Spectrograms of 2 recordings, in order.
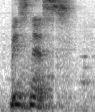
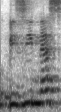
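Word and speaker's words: business: जैसे बिजनेस, इसको बिजीनेस नहीं हम बोलते, बिजनेस, इसमें आई साइलेंट है।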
